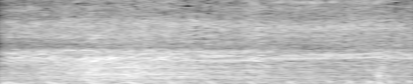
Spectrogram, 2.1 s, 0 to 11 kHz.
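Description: Eachine E58 mini quadcopter's small motors and propellers whining steadily in flight, a high-pitched buzz.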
